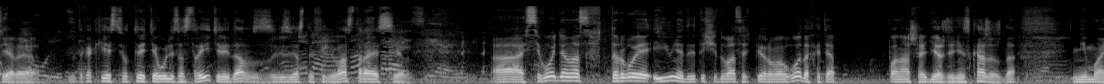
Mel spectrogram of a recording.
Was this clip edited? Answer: no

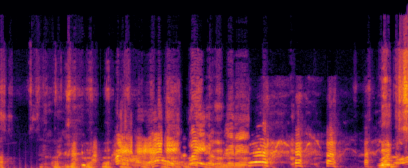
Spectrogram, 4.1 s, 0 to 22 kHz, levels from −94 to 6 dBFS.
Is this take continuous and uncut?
yes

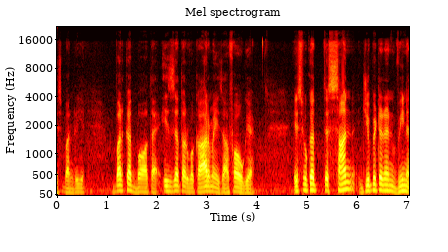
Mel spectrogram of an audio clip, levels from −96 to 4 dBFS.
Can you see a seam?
no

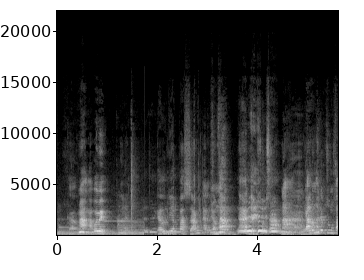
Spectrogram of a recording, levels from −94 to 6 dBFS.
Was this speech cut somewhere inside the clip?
yes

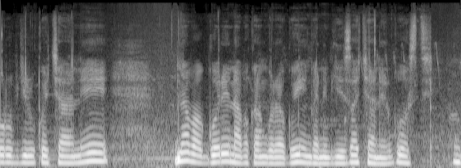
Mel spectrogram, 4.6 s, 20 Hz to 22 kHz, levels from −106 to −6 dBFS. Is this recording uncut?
yes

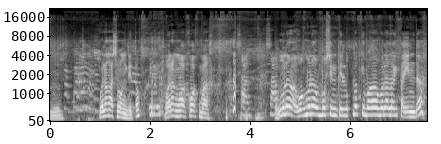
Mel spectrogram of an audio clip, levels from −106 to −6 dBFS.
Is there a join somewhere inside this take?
yes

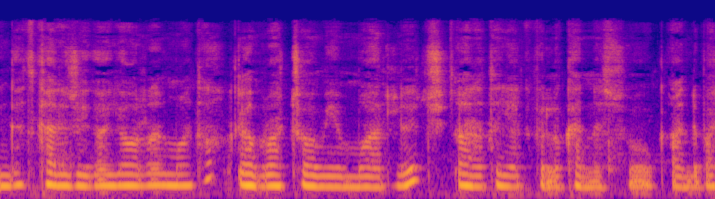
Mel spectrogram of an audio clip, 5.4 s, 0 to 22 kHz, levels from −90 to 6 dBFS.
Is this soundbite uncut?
no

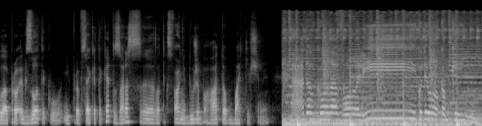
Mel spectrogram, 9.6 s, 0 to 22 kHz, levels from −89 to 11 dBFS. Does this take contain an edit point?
yes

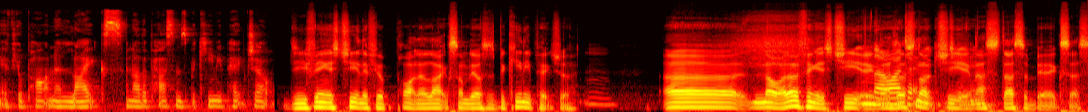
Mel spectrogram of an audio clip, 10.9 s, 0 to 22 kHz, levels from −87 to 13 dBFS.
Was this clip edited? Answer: no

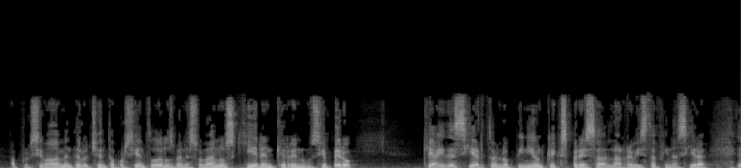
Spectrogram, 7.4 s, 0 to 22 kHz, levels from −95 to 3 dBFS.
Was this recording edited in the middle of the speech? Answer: yes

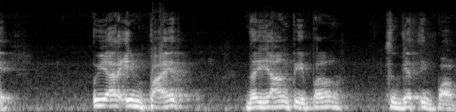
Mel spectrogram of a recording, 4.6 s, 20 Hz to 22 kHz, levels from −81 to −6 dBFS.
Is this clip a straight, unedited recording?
yes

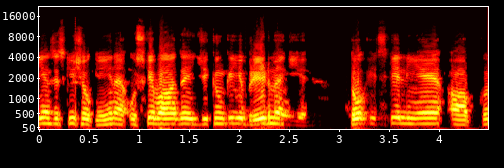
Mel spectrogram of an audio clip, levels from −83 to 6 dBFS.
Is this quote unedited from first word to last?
yes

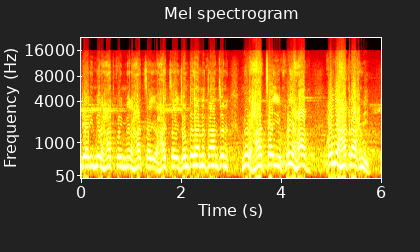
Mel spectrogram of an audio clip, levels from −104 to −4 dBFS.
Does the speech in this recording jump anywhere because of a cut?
no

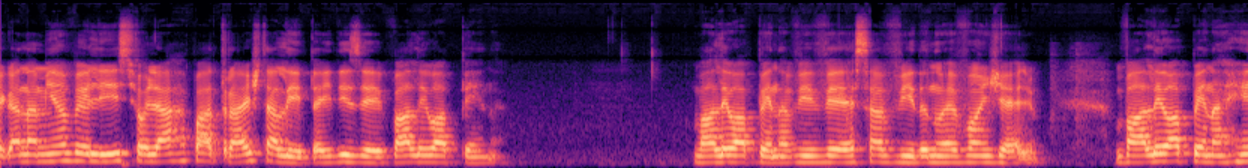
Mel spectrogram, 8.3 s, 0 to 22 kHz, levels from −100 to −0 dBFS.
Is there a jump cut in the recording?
no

